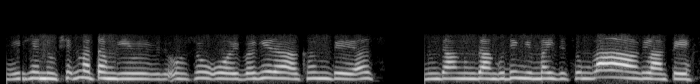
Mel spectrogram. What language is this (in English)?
Manipuri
